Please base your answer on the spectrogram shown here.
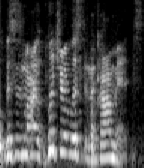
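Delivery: ordinary delivery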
